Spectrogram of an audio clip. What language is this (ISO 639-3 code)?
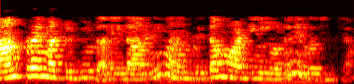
tel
